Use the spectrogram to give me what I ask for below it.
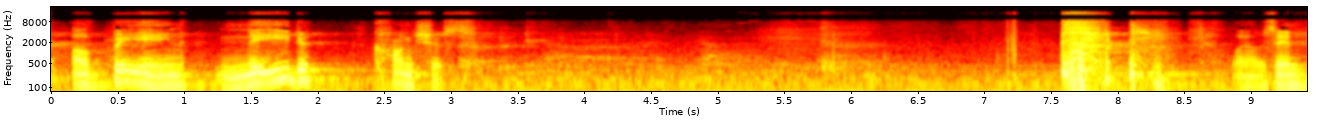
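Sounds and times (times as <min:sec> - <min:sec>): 
speech: 0:00.2 - 0:03.2, 0:08.9 - 0:09.4
loud harsh cough into the microphone: 0:07.6 - 0:08.7.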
